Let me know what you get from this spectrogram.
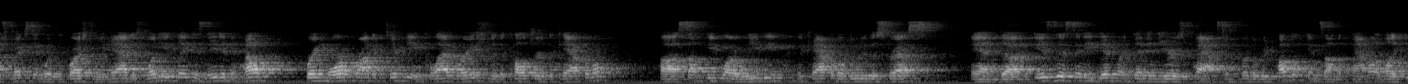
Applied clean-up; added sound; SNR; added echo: none; none; none; reverberation time 1.0 s.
